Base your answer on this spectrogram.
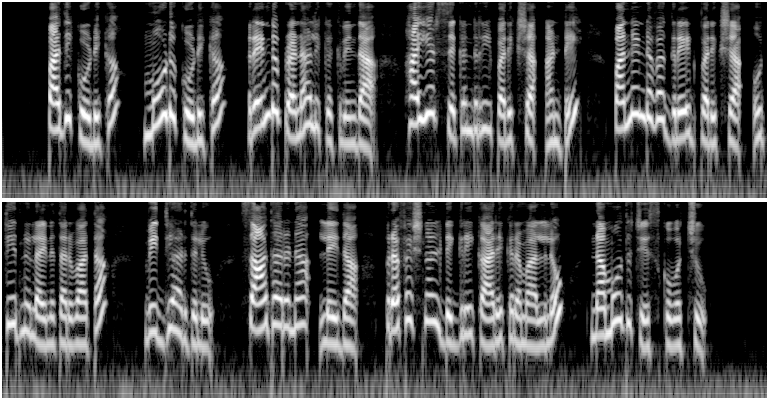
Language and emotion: Telugu, neutral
